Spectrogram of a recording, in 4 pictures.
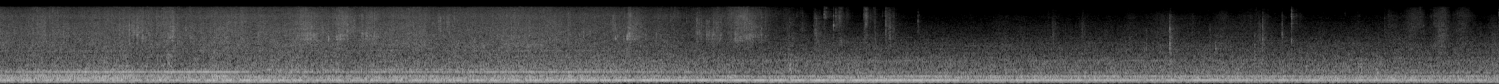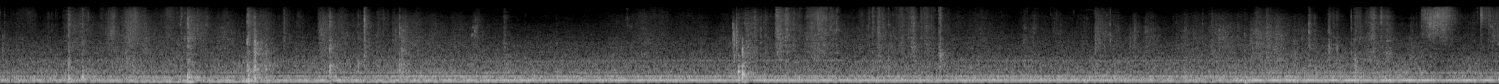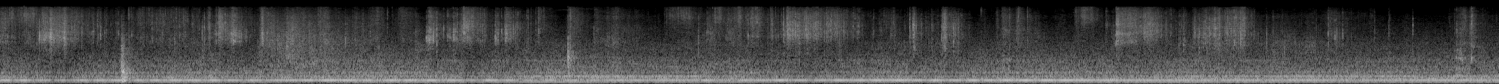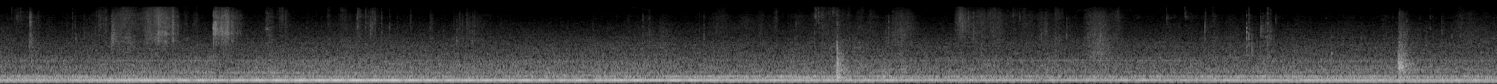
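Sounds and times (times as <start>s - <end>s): kitchen equipment humming: 0.0s - 59.9s
seasoning rustling on meat: 29.4s - 44.0s.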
